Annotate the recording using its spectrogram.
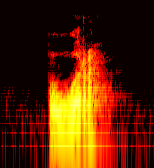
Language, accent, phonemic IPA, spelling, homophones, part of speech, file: German, Austria, /boːr/, Bor, bohr, noun, De-at-Bor.ogg
- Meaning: boron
